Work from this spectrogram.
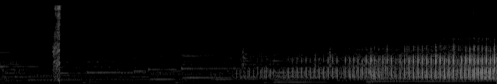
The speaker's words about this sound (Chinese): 菲菲的呼噜声越来越响，他睡着了。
